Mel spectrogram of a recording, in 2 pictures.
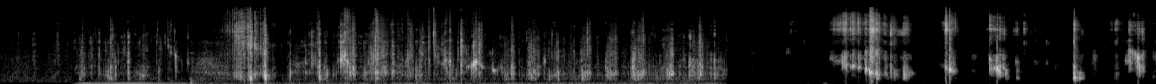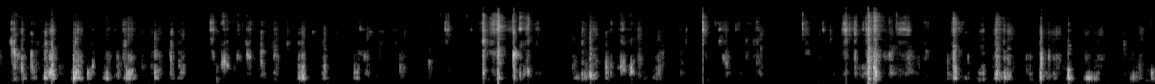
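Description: Close-up crunching and chewing of raw sour mango. The first stretch is dense crunching over a faint low hum. After a short break come separate loud crunchy bites and chewing.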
